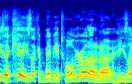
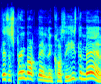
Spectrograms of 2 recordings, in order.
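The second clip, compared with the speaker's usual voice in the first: excited; 9 semitones higher, 3 dB louder than usual. Retold or imitated. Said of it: "I was like".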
